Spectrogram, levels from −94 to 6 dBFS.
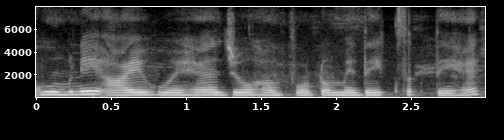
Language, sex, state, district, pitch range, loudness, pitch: Hindi, female, Himachal Pradesh, Shimla, 210-235 Hz, -14 LUFS, 215 Hz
